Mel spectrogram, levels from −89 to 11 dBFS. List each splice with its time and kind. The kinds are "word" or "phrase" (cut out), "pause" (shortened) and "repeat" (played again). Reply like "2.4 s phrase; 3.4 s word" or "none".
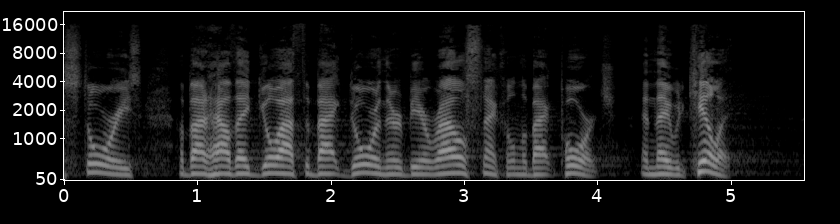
4.2 s pause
